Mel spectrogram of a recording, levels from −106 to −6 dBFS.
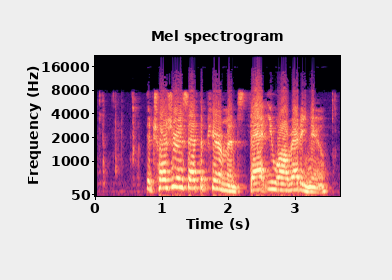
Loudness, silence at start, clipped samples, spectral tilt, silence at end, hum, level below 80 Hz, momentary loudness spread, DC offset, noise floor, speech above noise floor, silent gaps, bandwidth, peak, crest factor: -7 LUFS; 0.75 s; 0.3%; -5 dB/octave; 0.2 s; none; -44 dBFS; 5 LU; under 0.1%; -39 dBFS; 31 dB; none; 13.5 kHz; 0 dBFS; 8 dB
